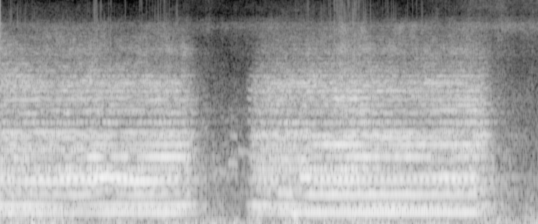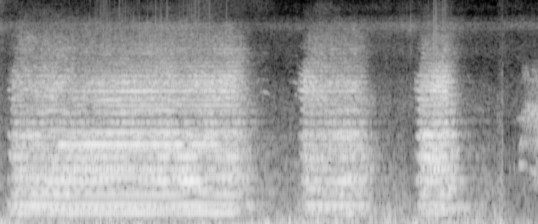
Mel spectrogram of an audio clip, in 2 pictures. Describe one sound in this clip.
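A ship's horn sounds loud deep blasts, three long and two short.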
